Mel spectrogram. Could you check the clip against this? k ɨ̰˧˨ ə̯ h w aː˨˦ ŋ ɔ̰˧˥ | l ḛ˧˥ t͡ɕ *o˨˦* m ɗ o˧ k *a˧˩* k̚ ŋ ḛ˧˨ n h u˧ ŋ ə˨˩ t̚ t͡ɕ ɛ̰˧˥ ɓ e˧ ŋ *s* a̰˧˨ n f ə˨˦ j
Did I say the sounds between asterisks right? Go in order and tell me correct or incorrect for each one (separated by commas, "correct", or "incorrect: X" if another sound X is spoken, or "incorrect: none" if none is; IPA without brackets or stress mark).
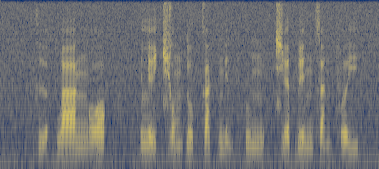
incorrect: ɔ˨˦, incorrect: a˨˩, correct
